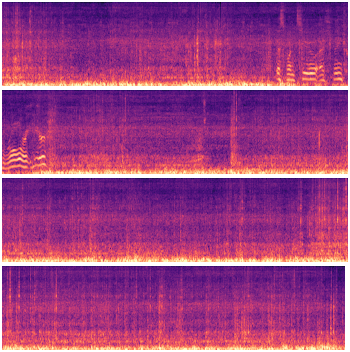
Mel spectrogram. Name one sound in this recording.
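Wind rushes loudly past a bike rider.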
